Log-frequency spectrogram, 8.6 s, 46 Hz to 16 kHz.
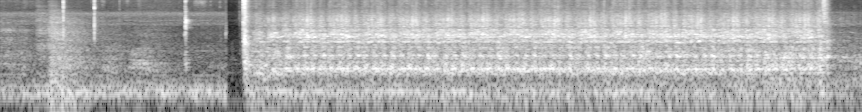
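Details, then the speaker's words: Barn-find 40-year-old Jeep J10 Honcho after 20 years sitting, rebuilt carburetor and tune-up: starter cranks steadily about six seconds but it never fires; fuel suspected not reaching the pump, not confirmed; crank no start. "Next is to see if it fires, because we went over everything 4 or 5 times. Actually, I don't think you got fuel yet."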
